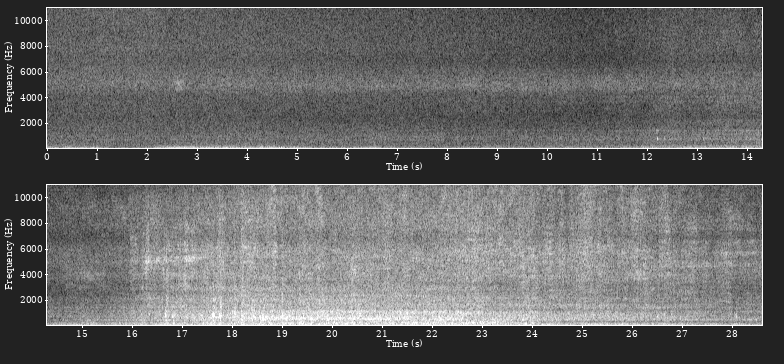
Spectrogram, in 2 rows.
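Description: JR East E491 series 'East i-E' three-car electric inspection train approaching and passing, its wheels clicking over the rail joints. The sound builds from about halfway in, is loudest for several seconds as the cars go by, then fades as the train moves away.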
